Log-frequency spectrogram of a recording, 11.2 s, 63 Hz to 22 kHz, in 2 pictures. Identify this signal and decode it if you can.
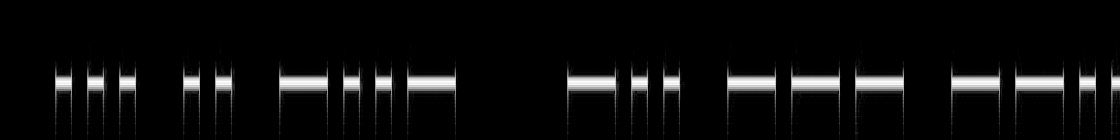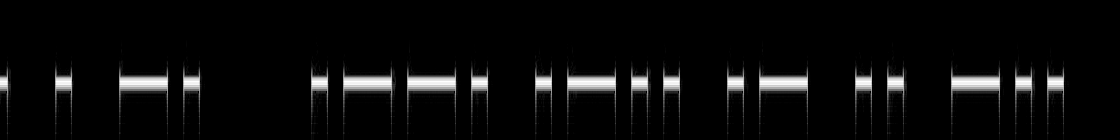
Morse code, heard as a keyed tone, about 16 wpm, 700 Hz. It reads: SIX DOZEN PLAID
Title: Pangram Challenge v2 - 15wpm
